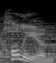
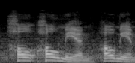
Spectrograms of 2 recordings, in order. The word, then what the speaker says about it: holmium: Is it holium? I remember taking the time to try and learn how to say it. Holmium.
